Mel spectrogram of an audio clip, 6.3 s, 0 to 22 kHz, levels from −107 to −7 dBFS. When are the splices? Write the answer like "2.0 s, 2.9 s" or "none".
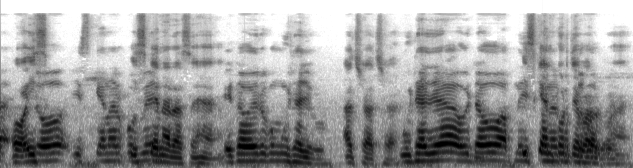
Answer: none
